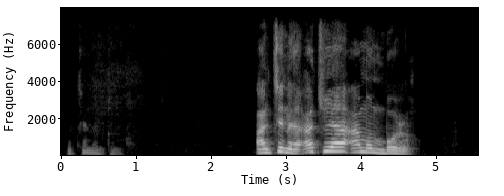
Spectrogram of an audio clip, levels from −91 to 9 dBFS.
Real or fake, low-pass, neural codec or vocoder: fake; 7.2 kHz; vocoder, 44.1 kHz, 128 mel bands, Pupu-Vocoder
